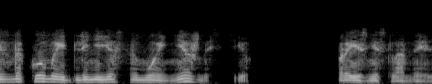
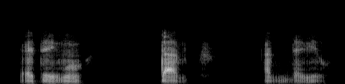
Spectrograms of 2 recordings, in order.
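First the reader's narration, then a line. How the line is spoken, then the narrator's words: Muffled soldier. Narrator (Russian): глухо сказал боец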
